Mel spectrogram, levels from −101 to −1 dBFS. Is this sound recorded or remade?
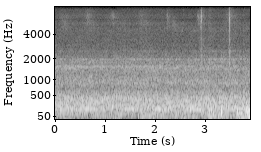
remade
